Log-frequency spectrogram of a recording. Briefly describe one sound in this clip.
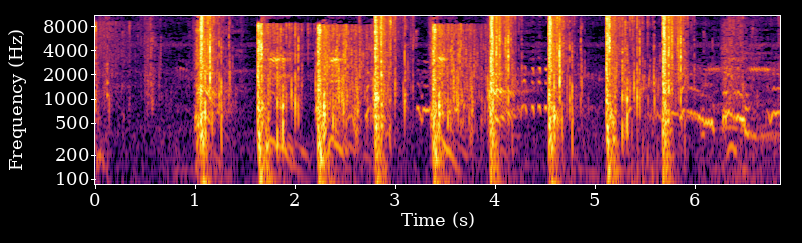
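A pickaxe strikes rock with sharp, repeated knocks.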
